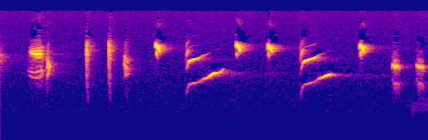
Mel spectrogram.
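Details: Night song of a Marsh Warbler, a skilful mimic: sharp high chips and rasping notes mixed with long rising whistles, the phrases tumbling rapidly one after another over faint background hiss.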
